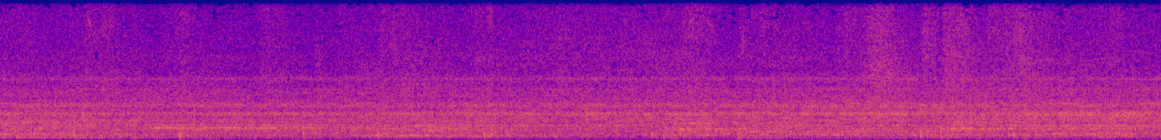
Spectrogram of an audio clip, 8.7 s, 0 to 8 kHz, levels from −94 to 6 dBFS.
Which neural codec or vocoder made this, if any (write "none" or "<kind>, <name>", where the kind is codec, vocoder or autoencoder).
none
